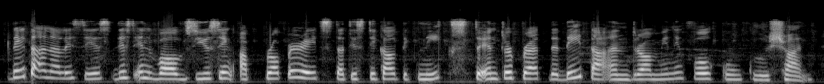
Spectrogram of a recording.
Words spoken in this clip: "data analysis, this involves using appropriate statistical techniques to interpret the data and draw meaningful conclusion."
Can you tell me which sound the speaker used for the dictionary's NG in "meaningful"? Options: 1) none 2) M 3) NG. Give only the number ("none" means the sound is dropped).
1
